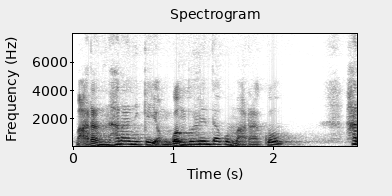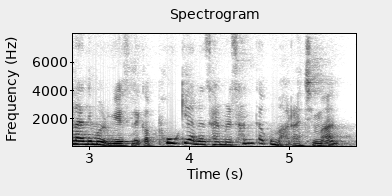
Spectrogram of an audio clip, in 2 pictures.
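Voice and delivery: ordinary talk, nothing marked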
